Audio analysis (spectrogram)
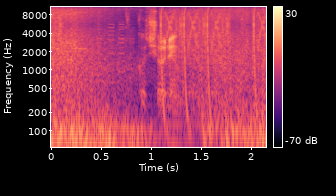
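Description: Gunfire in the video game Descent: several sharp shots and bursts over a constant rumbling ambience, fairly close and loud.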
